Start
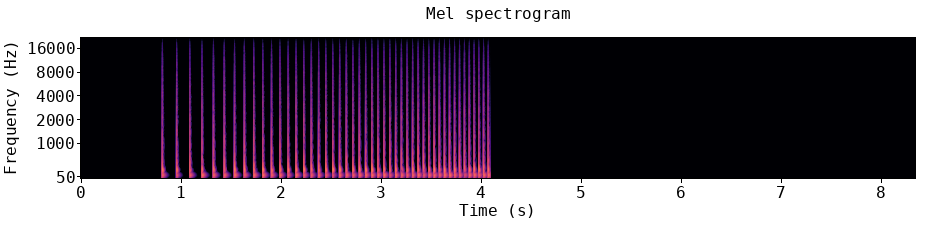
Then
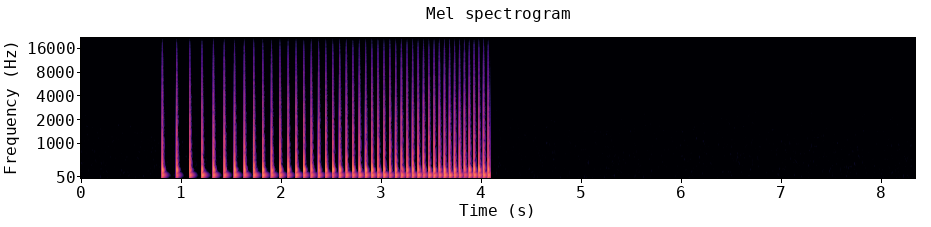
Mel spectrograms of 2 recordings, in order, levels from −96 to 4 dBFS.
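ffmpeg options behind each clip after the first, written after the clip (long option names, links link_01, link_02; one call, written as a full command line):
ffmpeg -i in.wav -filter_complex "[0:a]highshelf=frequency=3100:gain=-7,asplit=2[link_01][link_02];[link_02]alimiter=limit=-20dB:level=0:latency=1,volume=2.5dB[link_03];[link_01][link_03]amix=inputs=2:normalize=0" out.wav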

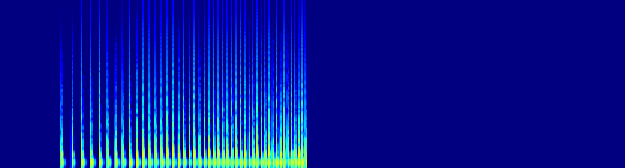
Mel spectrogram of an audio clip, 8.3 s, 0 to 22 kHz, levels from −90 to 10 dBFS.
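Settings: ffmpeg -i in.wav -af "asoftclip=type=tanh:threshold=-22dB" out.wav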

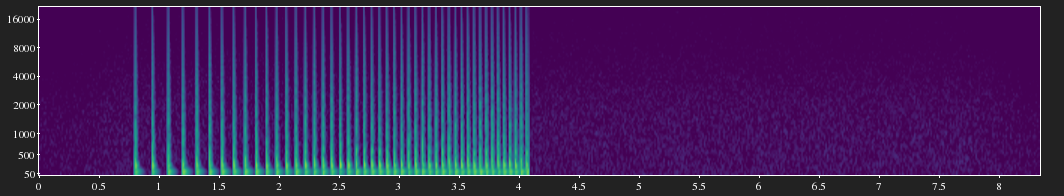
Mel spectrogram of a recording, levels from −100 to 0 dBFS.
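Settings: ffmpeg -i in.wav -af "dynaudnorm=framelen=140:gausssize=7:maxgain=3.5dB" out.wav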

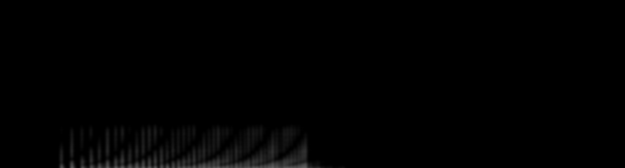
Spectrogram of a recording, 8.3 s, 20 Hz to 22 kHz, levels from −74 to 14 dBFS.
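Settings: ffmpeg -i in.wav -filter_complex "[0:a]aresample=11025,acrusher=samples=34:mix=1:aa=0.000001,aresample=44100,aecho=1:1:168|336|504:0.112|0.0494|0.0217,asplit=2[link_01][link_02];[link_02]afreqshift=2.2[link_03];[link_01][link_03]amix=inputs=2:normalize=1,volume=-4.5dB" out.wav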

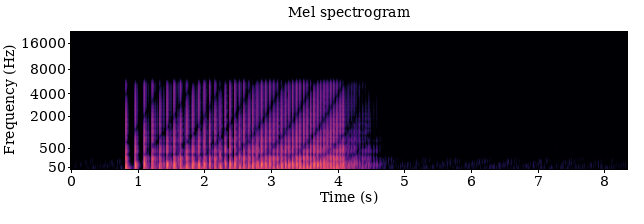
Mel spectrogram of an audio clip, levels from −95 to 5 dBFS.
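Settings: ffmpeg -i in.wav -af "aecho=1:1:385:0.0631" out.wav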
